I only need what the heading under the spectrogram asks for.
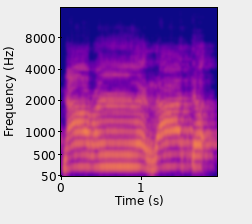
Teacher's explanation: نار ذات اس طرح سے. یہاں پر اخفا ہوگا. اخفا ایک الف کے برابر.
